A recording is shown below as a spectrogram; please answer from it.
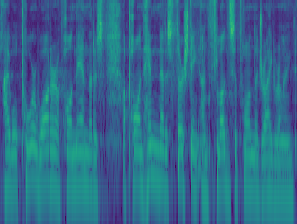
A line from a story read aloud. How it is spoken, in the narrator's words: pleaded day and night in prayer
